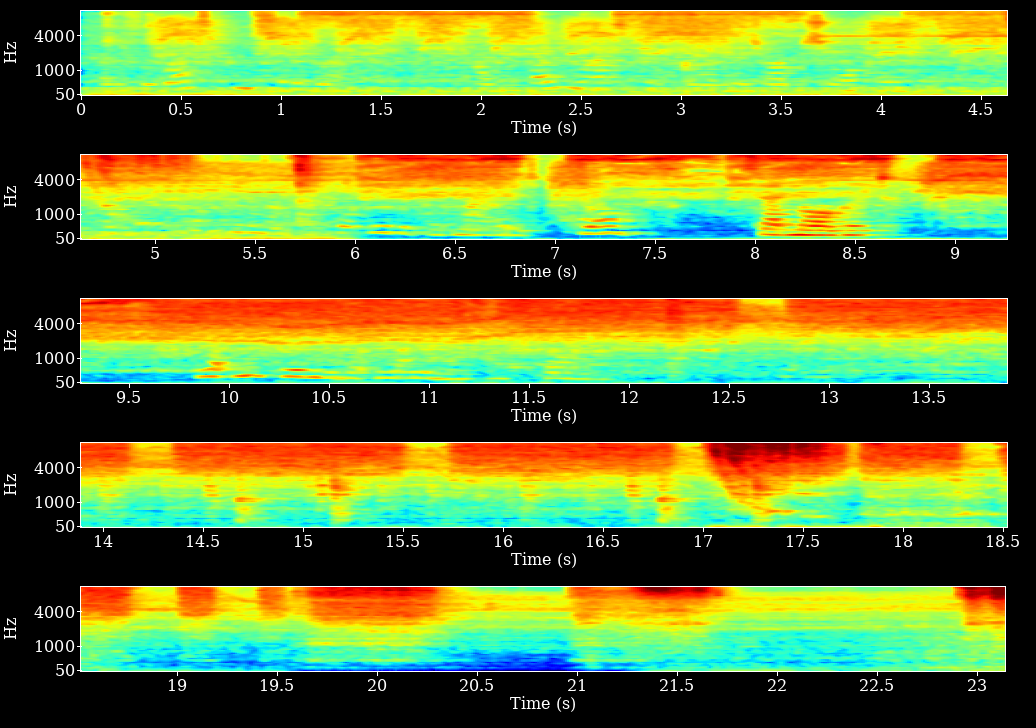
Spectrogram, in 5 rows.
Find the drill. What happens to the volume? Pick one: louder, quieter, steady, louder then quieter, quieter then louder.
louder then quieter.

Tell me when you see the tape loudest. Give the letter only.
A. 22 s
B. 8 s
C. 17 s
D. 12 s
C.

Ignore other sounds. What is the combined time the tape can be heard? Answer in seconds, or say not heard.
3 s.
